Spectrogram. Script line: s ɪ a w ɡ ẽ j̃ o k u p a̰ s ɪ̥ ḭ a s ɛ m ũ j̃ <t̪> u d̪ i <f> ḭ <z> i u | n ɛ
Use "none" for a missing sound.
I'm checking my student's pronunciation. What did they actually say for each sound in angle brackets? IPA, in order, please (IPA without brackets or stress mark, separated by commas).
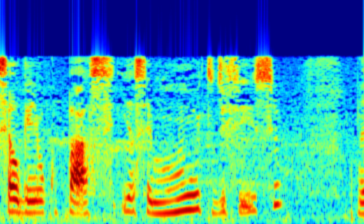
t̪, f, s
